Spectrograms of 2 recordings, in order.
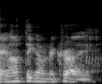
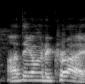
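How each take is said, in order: First: Said in the usual way. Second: Louder, laughing echo of own words; amused self-mockery; laughing repeat.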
